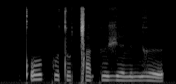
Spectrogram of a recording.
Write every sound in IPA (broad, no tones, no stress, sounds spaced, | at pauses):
kʼ o k o t o ǀ a k ʏ ʒ e l y n ɣ ø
